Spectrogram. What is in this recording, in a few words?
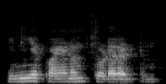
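bon voyage, male, Tamil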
